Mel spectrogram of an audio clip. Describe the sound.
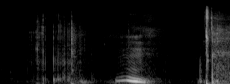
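A person chews food while eating: a few soft crunching bites, then a longer muffled chewing sound mid-clip and a sharper crunchy burst at the end, quiet overall with no talk.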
